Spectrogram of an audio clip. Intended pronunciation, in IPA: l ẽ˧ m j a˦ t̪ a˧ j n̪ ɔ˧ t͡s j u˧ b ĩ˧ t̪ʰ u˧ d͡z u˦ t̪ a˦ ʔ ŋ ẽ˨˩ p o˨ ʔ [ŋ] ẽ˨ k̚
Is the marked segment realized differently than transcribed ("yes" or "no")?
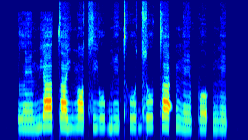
no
